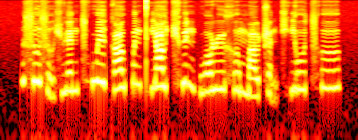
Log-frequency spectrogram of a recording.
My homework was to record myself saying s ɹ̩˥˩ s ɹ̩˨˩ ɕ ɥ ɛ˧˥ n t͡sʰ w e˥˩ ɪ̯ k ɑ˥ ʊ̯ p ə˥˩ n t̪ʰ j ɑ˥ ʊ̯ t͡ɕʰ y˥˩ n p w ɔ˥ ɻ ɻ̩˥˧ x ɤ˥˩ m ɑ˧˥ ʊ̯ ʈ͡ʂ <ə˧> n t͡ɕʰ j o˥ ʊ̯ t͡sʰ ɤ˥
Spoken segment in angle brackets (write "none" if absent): ə̰˨˩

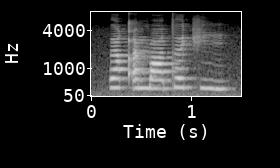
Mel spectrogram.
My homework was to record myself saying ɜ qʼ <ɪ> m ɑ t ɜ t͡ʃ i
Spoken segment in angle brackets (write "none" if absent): ɪ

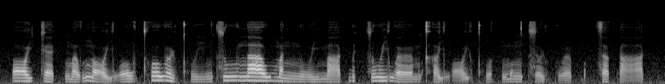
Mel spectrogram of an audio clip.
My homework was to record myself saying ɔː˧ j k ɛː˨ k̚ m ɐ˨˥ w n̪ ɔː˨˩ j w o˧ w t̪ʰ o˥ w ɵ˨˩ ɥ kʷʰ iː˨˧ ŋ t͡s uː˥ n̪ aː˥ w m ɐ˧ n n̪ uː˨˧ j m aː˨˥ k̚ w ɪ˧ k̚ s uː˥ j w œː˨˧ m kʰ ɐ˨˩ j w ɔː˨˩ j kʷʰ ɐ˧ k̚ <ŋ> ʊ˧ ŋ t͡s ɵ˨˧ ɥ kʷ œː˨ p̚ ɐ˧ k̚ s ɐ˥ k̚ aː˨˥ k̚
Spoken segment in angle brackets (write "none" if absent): m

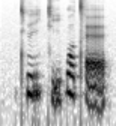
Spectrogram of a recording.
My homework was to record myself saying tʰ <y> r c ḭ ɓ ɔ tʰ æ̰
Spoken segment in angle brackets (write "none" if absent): y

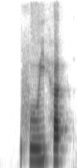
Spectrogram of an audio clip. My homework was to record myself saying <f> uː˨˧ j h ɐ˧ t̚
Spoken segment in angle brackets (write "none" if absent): f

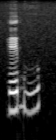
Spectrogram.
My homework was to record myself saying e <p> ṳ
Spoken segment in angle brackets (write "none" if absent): ɓ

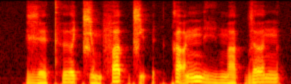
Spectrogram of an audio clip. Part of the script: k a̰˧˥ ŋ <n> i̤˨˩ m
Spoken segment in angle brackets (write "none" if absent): n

